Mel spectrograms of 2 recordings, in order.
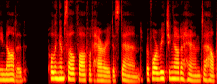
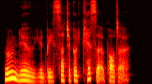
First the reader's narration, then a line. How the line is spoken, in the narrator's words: Draco murmured against Harry's lips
